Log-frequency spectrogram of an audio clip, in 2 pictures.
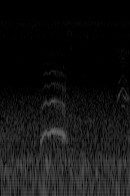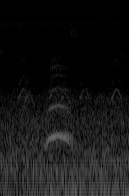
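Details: A stray cat met in a park near a pond pavilion utters two drawn-out arched meows about three seconds apart, with fainter short mews between them over low rumbling background noise.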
